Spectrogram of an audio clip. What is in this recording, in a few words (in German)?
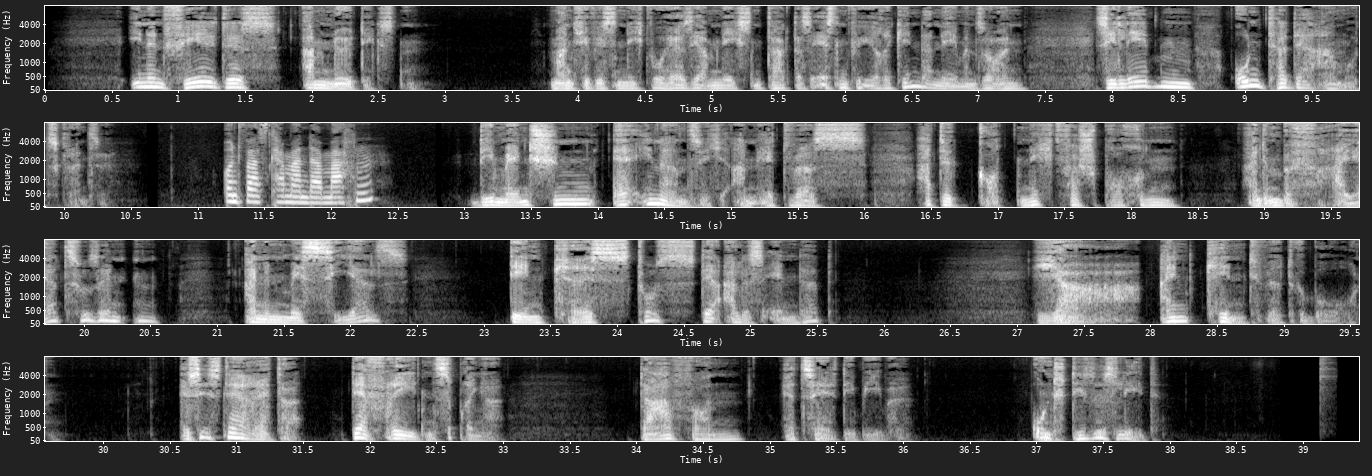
Erzaehler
